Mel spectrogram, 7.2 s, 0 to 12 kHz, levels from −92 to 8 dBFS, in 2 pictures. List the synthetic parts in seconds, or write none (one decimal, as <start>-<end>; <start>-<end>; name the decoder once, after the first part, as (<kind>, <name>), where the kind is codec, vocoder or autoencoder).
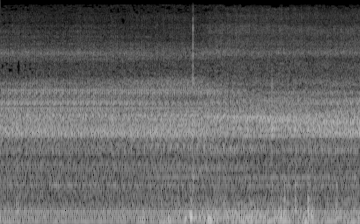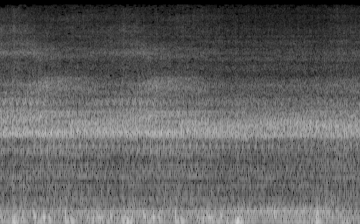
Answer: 2.0-4.1 (vocoder, BigVGAN v2); 6.3-7.2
